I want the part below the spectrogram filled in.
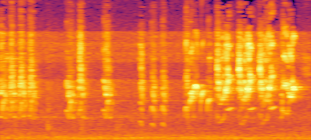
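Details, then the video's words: Red siskin in classic lively song used to tutor songbirds, a busy, scratchy twitter of very high chirps that thickens in the final second, with steady low background noise. "kicauan suara burung red siskin klasik gacor"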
